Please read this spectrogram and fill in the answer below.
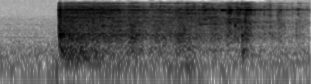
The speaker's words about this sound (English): And I downloaded a Halloween sounds app. Because, as you do, are you going to play another one? Yeah, glass shatter.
